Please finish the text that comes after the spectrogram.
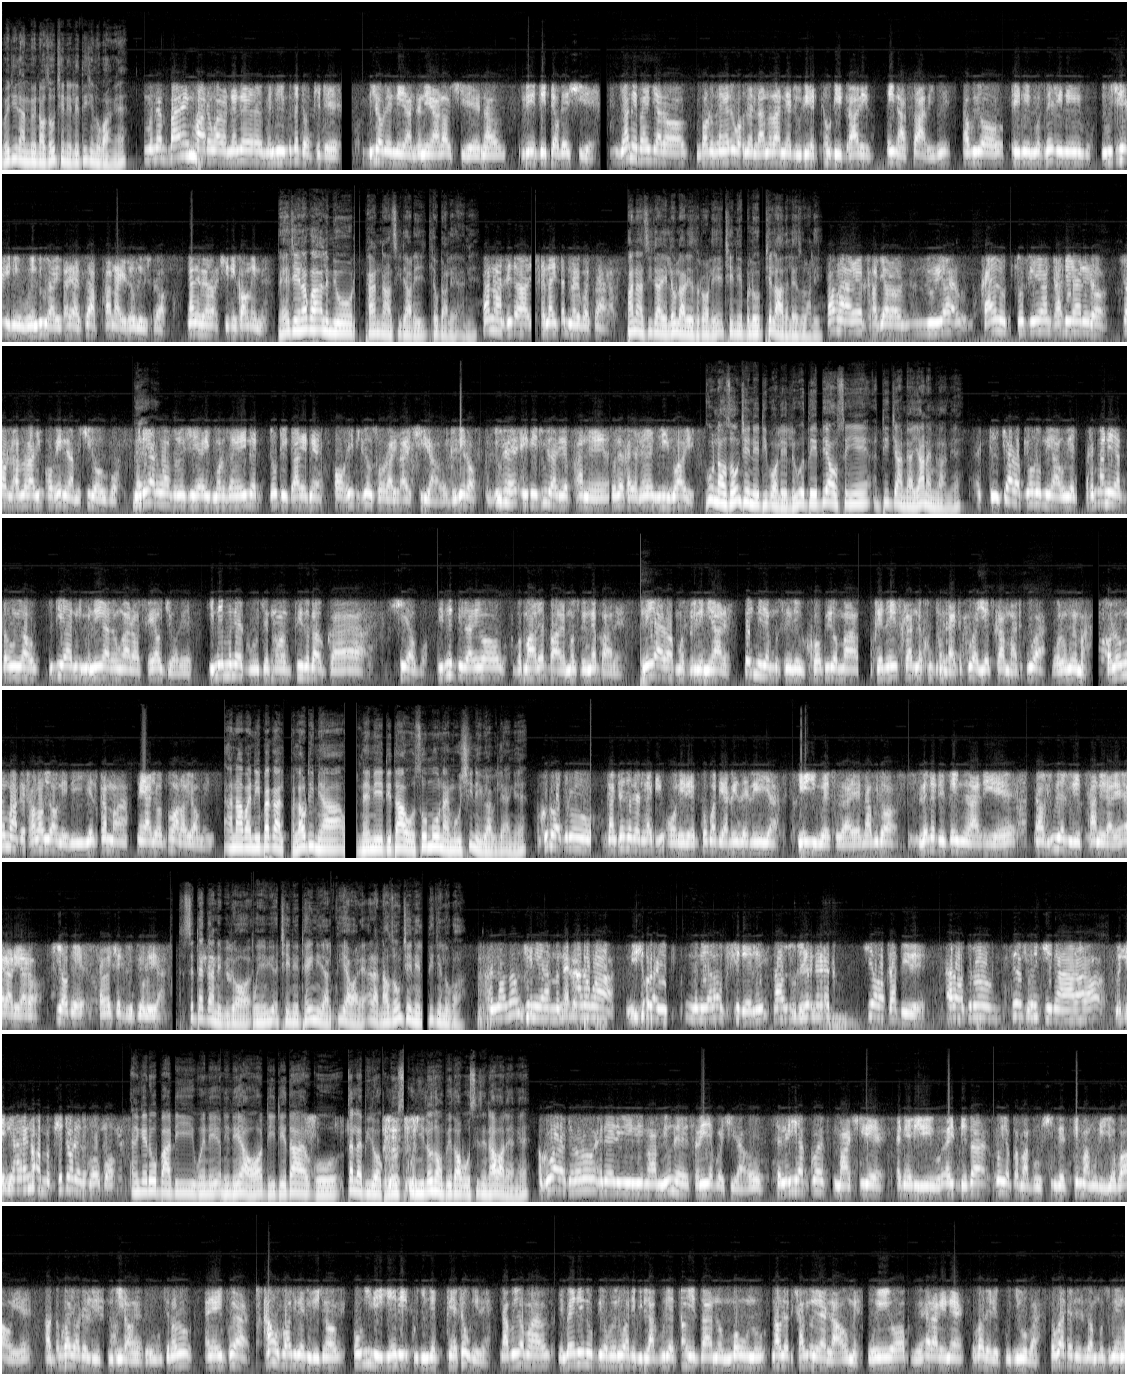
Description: မိတ္ထီလာ ပြည်သူ့လွှတ်တော် ကိုယ်စားလှယ် ဦးဝင်းထိန်နဲ့ မေးမြန်းချက်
